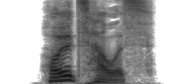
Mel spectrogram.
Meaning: wooden house
- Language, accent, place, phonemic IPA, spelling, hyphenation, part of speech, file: German, Germany, Berlin, /ˈhɔl(t)sˌhaʊ̯s/, Holzhaus, Holz‧haus, noun, De-Holzhaus.ogg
